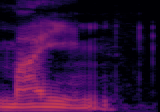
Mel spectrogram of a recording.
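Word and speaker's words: 満員: people um mine it's like written mon in but you got to pronounce it mime and finally like if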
